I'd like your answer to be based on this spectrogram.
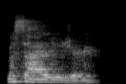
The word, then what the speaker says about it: Masai Ujiri: Masai Ujiri.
